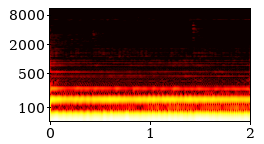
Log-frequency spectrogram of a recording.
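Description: Steady low electrical hum with a few faint, steady higher tones above it, unchanging throughout.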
